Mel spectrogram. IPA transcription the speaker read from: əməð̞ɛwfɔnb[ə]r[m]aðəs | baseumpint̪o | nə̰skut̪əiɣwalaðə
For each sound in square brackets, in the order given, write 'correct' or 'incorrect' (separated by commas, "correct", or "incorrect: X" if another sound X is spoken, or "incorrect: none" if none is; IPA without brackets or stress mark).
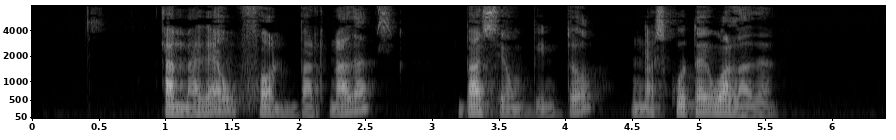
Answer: correct, incorrect: n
